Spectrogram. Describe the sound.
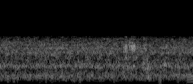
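Steady idling rumble of a city transit bus engine on the Oregon City route, a continuous low mechanical hum without breaks or revving, heard alone.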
